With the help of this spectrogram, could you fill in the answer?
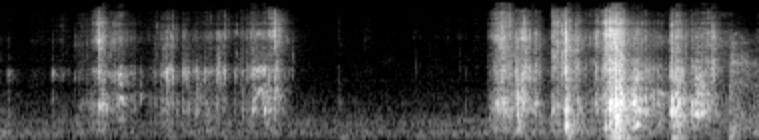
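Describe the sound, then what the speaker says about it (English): A knife cuts the hard core out of a fresh cabbage for coleslaw, two bursts of crisp crunching and tearing separated by a short pause, close and fairly quiet. "That's the core. We want to cut that out."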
